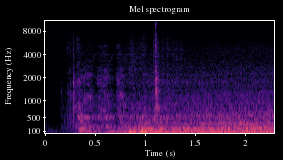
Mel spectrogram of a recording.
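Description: John Deere excavator's diesel engine starting, heard from inside the cab: it comes up out of silence, catches within about half a second and settles into a steady low idle, with a single click just after it catches.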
